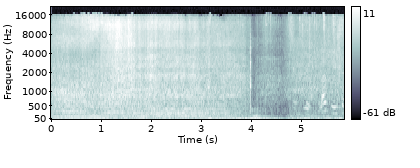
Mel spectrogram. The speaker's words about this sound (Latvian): Tā izskatās kritiskākajās vietās uz Vidzemes šosejas, ko ikdiena mēro teju 20 tūkstoši auto. Par spīti bēdīgajam ceļa segumam, daudz mašīnu te traucas arī krietni virs atļautajiem 90 km stundā.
